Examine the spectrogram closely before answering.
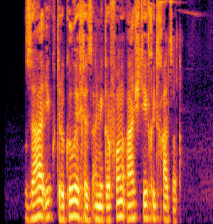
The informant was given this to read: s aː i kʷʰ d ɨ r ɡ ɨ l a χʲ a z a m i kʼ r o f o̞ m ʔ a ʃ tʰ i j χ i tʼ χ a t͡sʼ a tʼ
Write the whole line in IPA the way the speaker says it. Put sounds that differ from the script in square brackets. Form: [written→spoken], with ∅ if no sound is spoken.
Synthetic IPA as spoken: [s→z] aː i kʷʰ d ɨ r ɡ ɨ l a χʲ a z a m i kʼ r o f o̞ [m→n] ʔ a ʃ tʰ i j χ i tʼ χ a t͡sʼ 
